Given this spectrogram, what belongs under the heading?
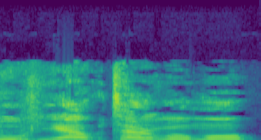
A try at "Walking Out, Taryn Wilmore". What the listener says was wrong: Walking out. You should probably enunciate a tad and leave pauses.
